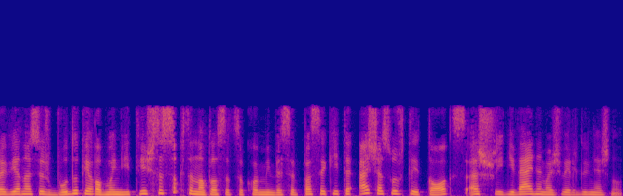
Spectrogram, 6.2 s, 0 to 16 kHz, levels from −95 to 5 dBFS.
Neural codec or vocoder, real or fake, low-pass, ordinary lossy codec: codec, 16 kHz, 0.8 kbps, ZipCodec; fake; 7.2 kHz; MP3, 48 kbps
